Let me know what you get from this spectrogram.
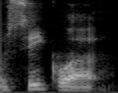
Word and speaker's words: Sikoa: him and Solo Sikoa, how do you pronounce Sikoa.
